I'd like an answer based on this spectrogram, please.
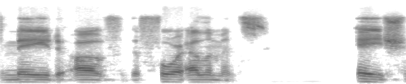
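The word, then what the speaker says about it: אש: And they're called Eish, Mayim, Ruach, Ofar. Eish is spelled Aleph Shin, Eish.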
